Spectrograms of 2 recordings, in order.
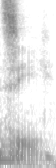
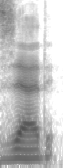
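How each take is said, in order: First: The letter is said as zee. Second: The letter is said as zed. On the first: The speaker calls it wrong. "it's not Z" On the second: The speaker calls it right. "You got to do it the proper way. It's Z"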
